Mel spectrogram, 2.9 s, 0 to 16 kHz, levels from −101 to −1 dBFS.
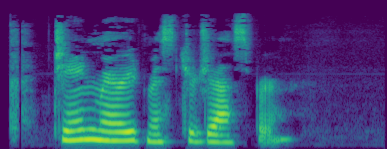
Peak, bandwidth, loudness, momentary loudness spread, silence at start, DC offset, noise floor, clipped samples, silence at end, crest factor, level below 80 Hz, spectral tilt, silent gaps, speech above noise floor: -4 dBFS; 11 kHz; -19 LUFS; 17 LU; 0.1 s; under 0.1%; -69 dBFS; under 0.1%; 0.75 s; 16 dB; -74 dBFS; -5 dB/octave; none; 50 dB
